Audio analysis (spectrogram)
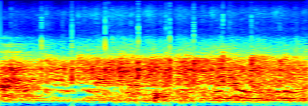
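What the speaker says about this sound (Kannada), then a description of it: "ಜೋರಾದ ಚಪ್ಪಾಳೆಯೊಂದಿಗೆ ಸ್ವಾಗತ ಸುಸ್ವಾಗತ" Sustained applause from an audience welcoming a guest at a Rotary club tenth-anniversary event, a dense steady clatter of hands filling the room throughout.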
